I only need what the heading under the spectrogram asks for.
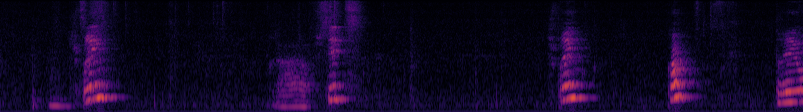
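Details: Bobi, a Shih Tzu-Pekingese mix, during trick training that includes sitting up to beg, sit, down, spin and giving a paw. Five short, sharp barks come at uneven intervals, with a person's voice speaking between them.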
